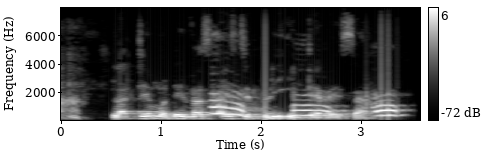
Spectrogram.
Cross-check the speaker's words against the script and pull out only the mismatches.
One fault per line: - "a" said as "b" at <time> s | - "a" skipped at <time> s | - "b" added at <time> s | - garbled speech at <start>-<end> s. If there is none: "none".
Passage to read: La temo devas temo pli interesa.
- "temo" said as "esti" at 1.7 s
